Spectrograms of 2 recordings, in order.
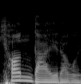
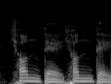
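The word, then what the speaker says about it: Hyundai: 현대가 hyi 이거를 미국 사람들이 어떻게 읽었냐면 현다이라고 읽었어요. 현다이 예다이라고 하는 발음은 죽다라는 발음과 같잖아요.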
